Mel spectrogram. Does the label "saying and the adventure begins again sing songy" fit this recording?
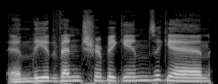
Yes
